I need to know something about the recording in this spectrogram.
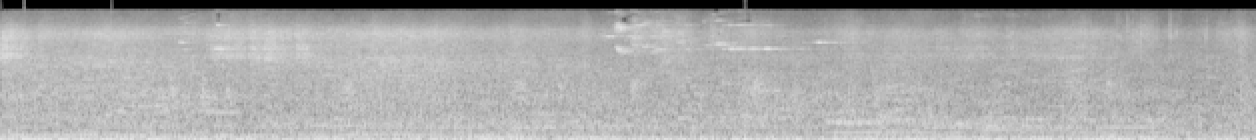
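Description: A steady low rumble with indistinct voices mixed in and no single distinct event.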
